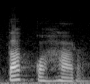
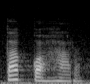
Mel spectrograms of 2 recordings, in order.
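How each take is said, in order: No difference in how they are said.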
